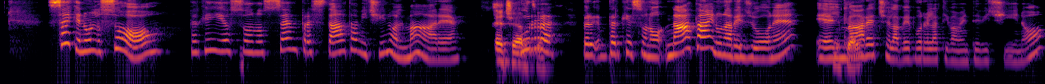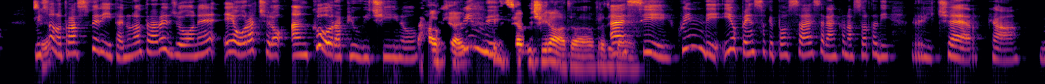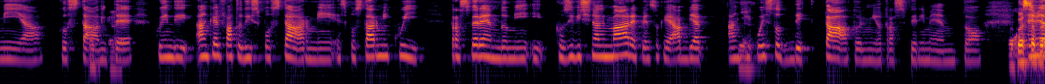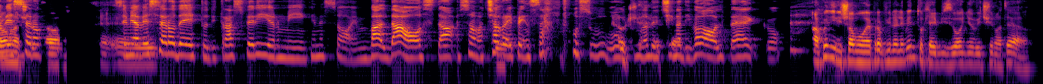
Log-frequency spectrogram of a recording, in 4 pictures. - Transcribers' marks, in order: other noise; stressed: "ancora"; laughing while speaking: "Ah okay"; stressed: "ricerca"; "insomma" said as "soma"; laughing while speaking: "pensato"; "okay" said as "kay"; "proprio" said as "propio"
- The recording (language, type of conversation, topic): Italian, podcast, Che attività ti fa perdere la nozione del tempo?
